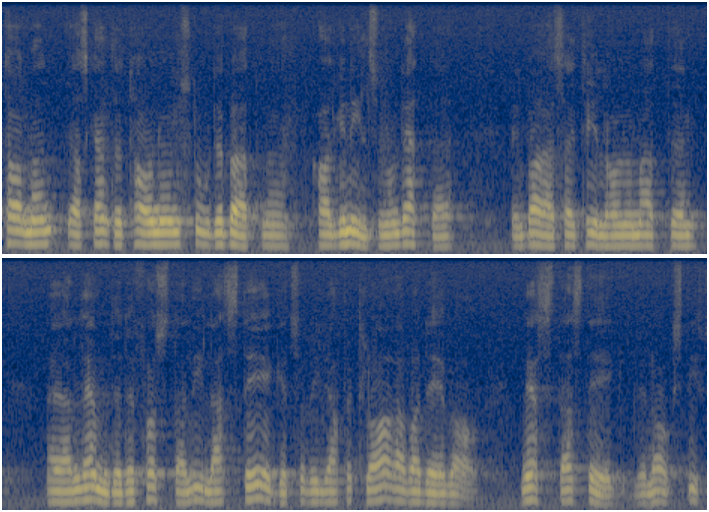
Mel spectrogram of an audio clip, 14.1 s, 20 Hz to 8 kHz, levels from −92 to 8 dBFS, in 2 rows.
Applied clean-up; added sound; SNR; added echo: none; none; none; none.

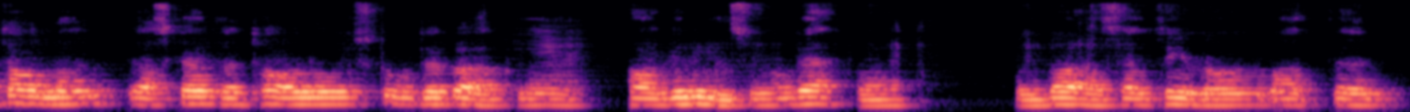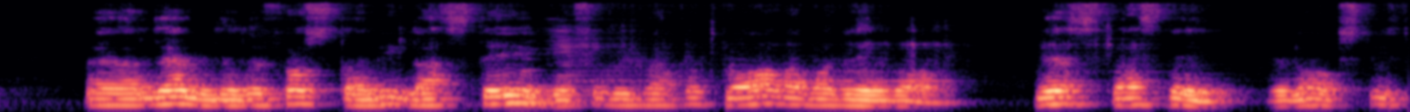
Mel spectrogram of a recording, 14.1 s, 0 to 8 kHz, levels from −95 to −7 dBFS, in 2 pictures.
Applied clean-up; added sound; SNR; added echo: neural mask model DeepFilterNet 3.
